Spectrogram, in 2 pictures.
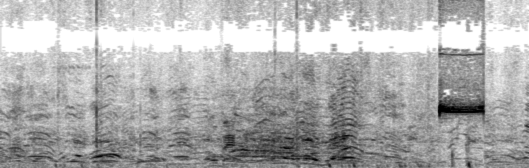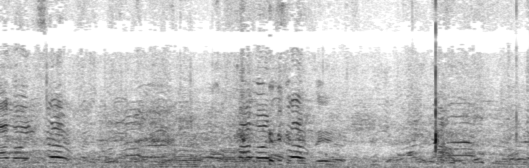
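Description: A crowd cheers and shouts across an open-air stadium.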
